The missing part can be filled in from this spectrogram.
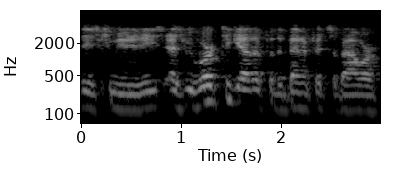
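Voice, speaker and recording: A New York accent at a very fast pace. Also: man. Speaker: government official. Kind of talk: keynote speech.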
